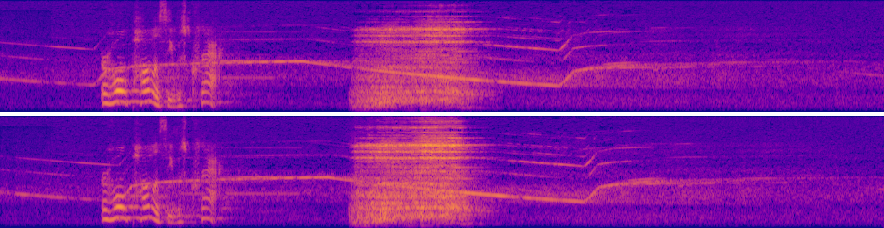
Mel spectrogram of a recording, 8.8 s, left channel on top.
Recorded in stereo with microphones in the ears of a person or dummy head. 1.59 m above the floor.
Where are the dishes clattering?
80° right, 2.5 m.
